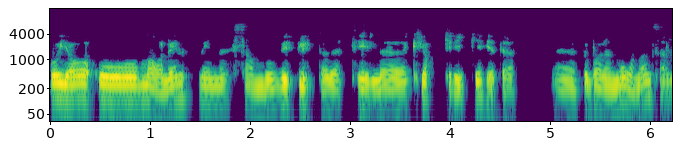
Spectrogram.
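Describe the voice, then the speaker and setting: A man with an ordinary speaking voice talks at a moderate pace, in a medium pitch with ordinary pitch variation. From Sweden, Östergötland (Malmslätt near Linköping). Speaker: drift racing driver. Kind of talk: casual interview.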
